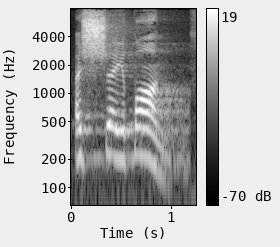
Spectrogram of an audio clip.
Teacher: انتشار الريح في الفم عند النطق بالشين · Term: التفشي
